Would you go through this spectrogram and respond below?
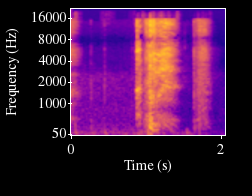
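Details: Single loud, forceful adult sneeze with a sharp inhaled lead-in and a brief softer tail, from a person with allergies who says their sneezes are huge and loud and who has been suffering an allergy attack.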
